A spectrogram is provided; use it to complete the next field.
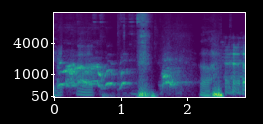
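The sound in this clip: A dog barks during a sports talk show recording, giving a few sharp barks with whiny yips between them.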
